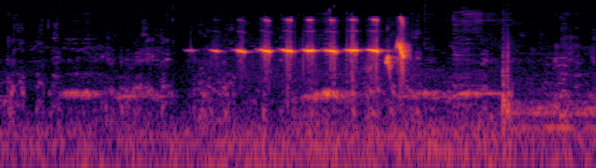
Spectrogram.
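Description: A small bird chirping: a quick run of about nine short, evenly spaced high notes, roughly four a second, starting about two seconds in.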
